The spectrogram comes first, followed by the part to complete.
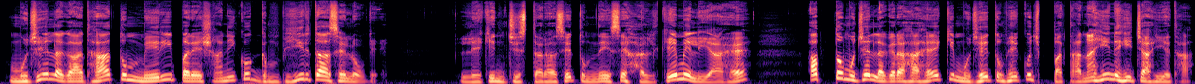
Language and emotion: Hindi, disgusted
